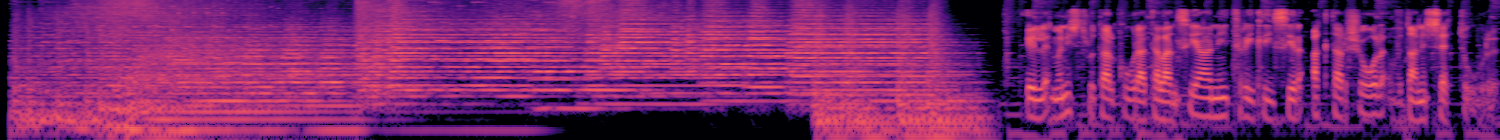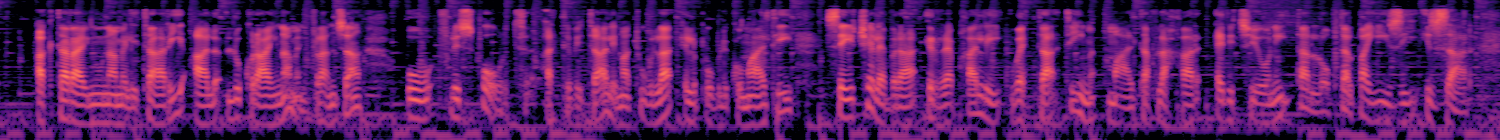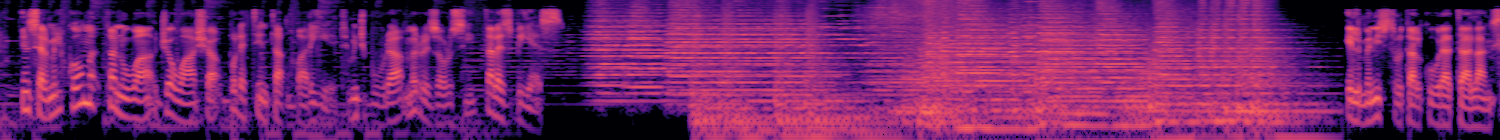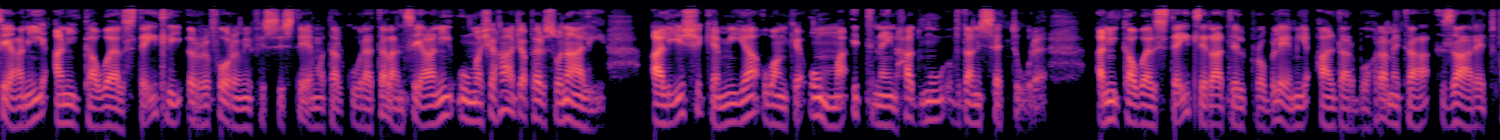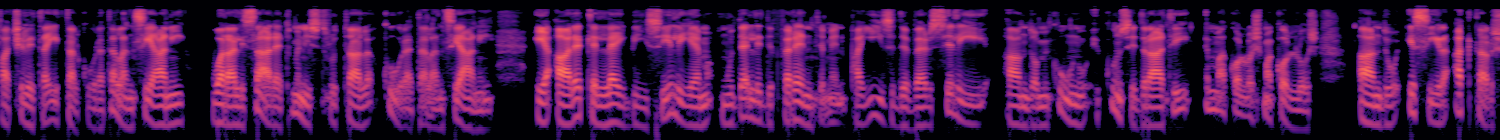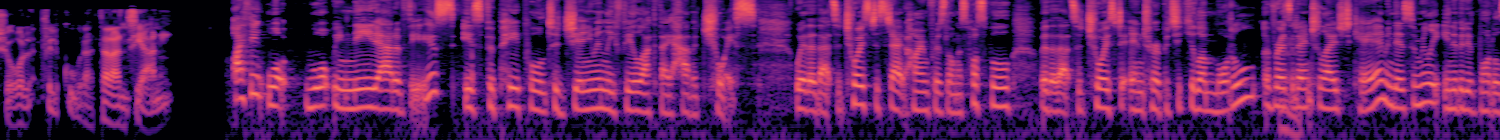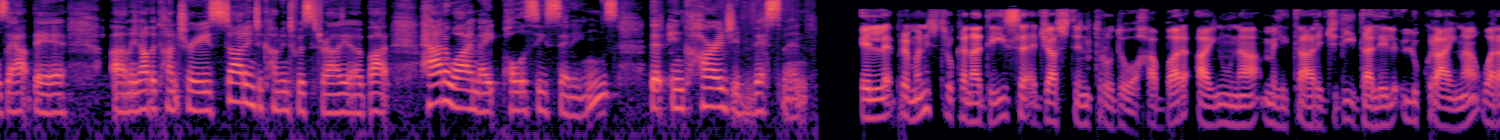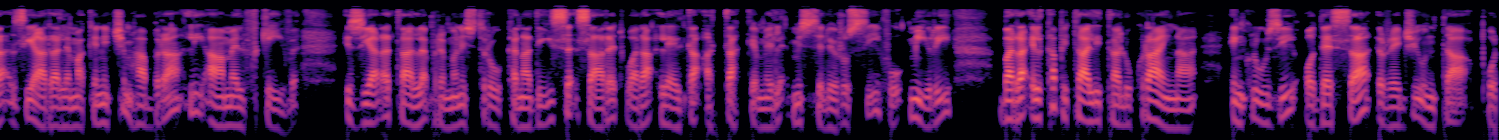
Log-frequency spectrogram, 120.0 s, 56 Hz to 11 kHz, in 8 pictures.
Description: SBS Radio | Maltese News: 13/06/23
